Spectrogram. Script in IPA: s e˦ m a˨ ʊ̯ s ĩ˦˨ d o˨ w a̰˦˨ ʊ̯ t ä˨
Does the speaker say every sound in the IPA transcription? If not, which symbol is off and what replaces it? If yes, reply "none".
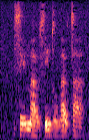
none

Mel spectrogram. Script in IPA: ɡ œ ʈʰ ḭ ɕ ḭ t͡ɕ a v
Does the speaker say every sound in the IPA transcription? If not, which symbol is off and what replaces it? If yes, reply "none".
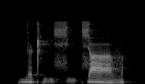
œ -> ɛ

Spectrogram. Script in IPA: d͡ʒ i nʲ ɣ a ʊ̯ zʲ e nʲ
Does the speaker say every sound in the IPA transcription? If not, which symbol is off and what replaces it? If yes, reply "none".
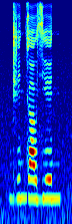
none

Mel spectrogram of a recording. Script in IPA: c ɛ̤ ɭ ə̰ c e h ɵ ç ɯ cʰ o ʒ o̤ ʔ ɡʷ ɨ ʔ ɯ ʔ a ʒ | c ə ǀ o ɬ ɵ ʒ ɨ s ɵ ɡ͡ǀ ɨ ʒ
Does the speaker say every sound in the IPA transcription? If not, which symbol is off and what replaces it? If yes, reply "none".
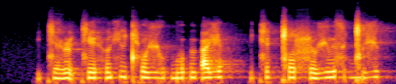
none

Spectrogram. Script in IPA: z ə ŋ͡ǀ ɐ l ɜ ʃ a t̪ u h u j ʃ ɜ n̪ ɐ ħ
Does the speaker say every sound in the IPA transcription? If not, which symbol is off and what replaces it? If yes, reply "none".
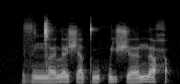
none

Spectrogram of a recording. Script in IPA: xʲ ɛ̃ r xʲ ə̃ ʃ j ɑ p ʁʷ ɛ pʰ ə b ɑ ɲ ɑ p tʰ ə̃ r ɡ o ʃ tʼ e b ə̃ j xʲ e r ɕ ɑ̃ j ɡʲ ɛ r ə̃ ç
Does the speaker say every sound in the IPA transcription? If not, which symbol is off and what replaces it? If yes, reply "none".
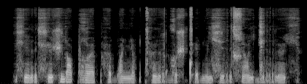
none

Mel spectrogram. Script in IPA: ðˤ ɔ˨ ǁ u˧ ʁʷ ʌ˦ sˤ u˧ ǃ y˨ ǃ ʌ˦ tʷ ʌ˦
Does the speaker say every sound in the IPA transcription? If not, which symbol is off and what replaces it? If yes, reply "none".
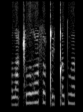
ɔ˨ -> ʌ˨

